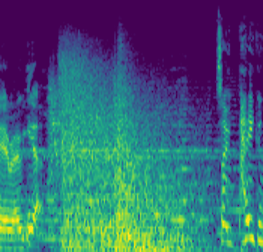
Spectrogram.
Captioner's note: thunder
